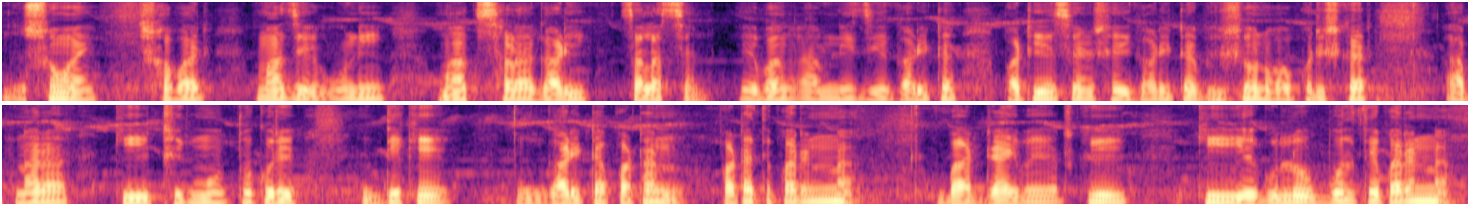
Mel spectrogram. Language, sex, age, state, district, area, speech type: Bengali, male, 60+, West Bengal, North 24 Parganas, rural, spontaneous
